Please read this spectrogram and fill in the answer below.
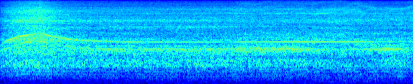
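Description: Revlon One Step dryer brush switched on at its low setting: the motor spins up with a whine that rises, then dips and settles about a second in, and the fan runs on steadily with a rush of air.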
